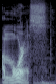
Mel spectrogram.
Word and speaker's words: Amoris: Amoris, right?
